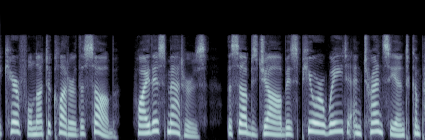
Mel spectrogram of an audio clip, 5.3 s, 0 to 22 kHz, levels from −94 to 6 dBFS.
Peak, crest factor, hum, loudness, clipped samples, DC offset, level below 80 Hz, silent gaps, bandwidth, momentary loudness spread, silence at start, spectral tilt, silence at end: 0 dBFS; 16 dB; none; -16 LUFS; under 0.1%; under 0.1%; -56 dBFS; none; 8.2 kHz; 7 LU; 0.05 s; -5 dB/octave; 0 s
